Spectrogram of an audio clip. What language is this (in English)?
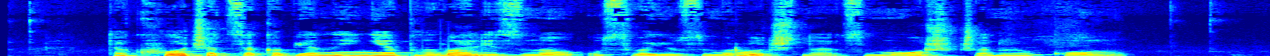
Belarusian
